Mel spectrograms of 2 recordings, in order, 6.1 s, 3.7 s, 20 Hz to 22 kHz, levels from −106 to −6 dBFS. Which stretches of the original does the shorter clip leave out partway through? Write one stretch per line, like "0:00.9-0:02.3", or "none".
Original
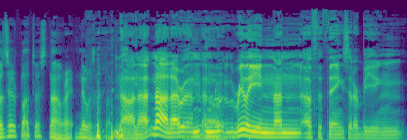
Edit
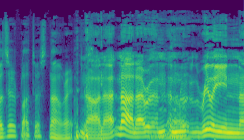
0:01.1-0:01.6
